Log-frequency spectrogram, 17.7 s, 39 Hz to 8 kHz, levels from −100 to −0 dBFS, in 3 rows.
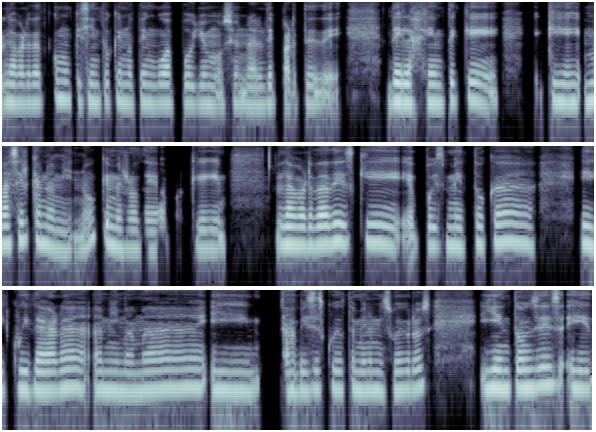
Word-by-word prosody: la 180 0 +1
verdad, 175 0 0
como 200 -3 -3
que 190 - -6
siento 180 0 0
que 190 - -2
no 175 -1 -3
tengo 175 0 0
apoyo 170 -1 -3
emocional 80 - 0
de - - 0
parte 85 - -2
de - - -3 0.4
de 185 0 +6
la 180 -1 +6
gente 175 +2 0
que 180 -5 +3 0.5
que 180 -1 +2
más 195 +2 +5
cercana 210 -4 +1
a - - -4
mí, 155 -2 -6
¿no?, 230 - -4
que 210 - +2
me 175 -2 0
rodea, 165 -1 -4 0.2
porque 165 0 -3 0.5
la 190 -1 +4
verdad 190 +1 +4
es 210 0 +3
que, 205 -3 +1
eh, - - +1
pues 185 -1 -2
me 180 -1 -1
toca, 205 +1 -1 0.4
eh, 195 -3 +1
cuidar 180 -1 +2
a 200 0 +1
a 180 - -1
mi 180 0 -2
mamá 185 +3 -1
y 180 -1 -2 0.3
a 170 - +1
veces 180 +2 +1
cuido 185 -2 -4
también 180 -1 -2
a - - -2
mis 175 -2 0
suegros 185 +4 0 0.5
y 195 +1 +3
entonces, 195 +3 +3
eh, 190 -1 0
185 Hz, 175 wpm, -24 LUFS, 175-195 Hz, 0.5 s, de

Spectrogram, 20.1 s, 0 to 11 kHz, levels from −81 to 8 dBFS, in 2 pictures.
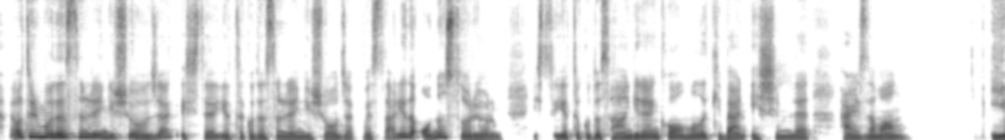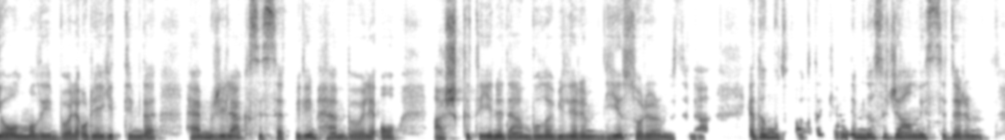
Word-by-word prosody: "Oturma 270 +2 +7
odasının 260 -1 +5
rengi 230 -1 +4
şu 230 0 -1
olacak, 210 +7 -1
işte, 215 0 -5
yatak 200 0 -3
odasının 190 -2 -2
rengi 165 0 -2
şu 170 - -5
olacak." 160 -2 -4
vs. 185 +1 -6
ya 260 +2 +2
da 250 - +3
ona 230 +7 +2
soruyorum. 185 -10 -1 0.3
İşte, 195 - -8
"Yatak 210 +2 -1
odası 210 0 -1
hangi 200 +1 +1
renk 205 +2 0
olmalı 200 0 +1
ki 210 0 -6
ben 185 +2 0
eşimle 190 +1 -3 0.3
her 185 +1 -2
zaman 190 +1 -2 0.8
iyi 190 -1 +5
olmalıyım? 180 -2 +2
Böyle 175 +1 0
oraya 190 +2 +1
gittiğimde 190 0 -1 0.3
hem 200 0 +1
relax 195 +2 0
hissetmeliyim 195 +1 0
hem 195 -1 -3
böyle 185 +1 -1
o 200 0 -1 0.3
aşkı 190 +3 0
t 210 -3 -3
yeniden 195 0 +2
bulabilirim." 190 0 +1
diye 195 +4 +3
soruyorum 175 -7 -1
mesela. 485 - -8 0.5
Ya 205 - +2
da, 220 - +6
"Mutfakta 225 +1 -2
kendimi 225 -1 +1
nasıl 225 +1 +1
canlı 210 -1 +2
hissederim?" 200 -3 -2
195 Hz, 155 wpm, -21 LUFS, 190-215 Hz, 0.8 s, Oturma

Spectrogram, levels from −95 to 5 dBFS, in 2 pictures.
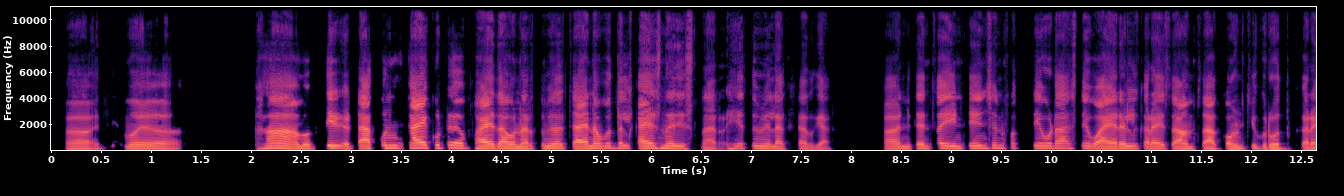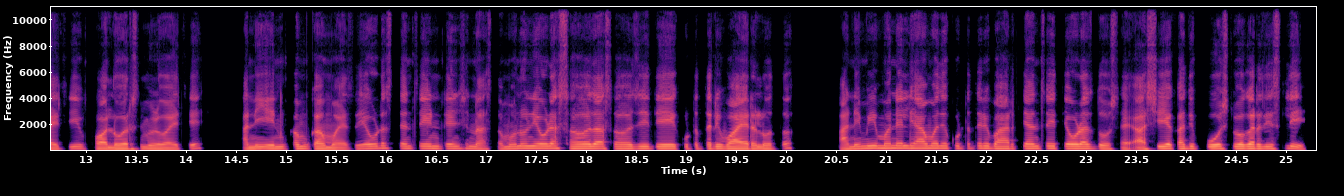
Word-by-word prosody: अ, - - -5 0.6
मग 145 0 +2
अ, 135 -3 0 0.8
हां, 175 -2 +4
मग 150 0 +1
ते 185 -4 +5
टाकून 195 +4 +3
काय 200 +2 +8
कुठे 200 -1 +1
फायदा 170 0 +5
होणार. 150 -5 +3
तुम्हाला 170 0 +1
चायनाबद्दल 180 +3 +3
काहीच 180 +1 +3
नाही 180 -2 +3
दिसणार 130 -8 -4
हे 165 +5 -5
तुम्ही 170 -2 -1
लक्षात 135 0 -4
घ्या. 120 -3 -6 0.6
आणि 140 +1 0
त्यांचा 165 +4 -1
इंटेन्शन 180 +2 -1
फक्त 180 0 -13
एवढाच 180 -1 0
असते 180 +1 -7
व्हायरल 160 +1 +3
करायचं, 150 -1 0
आमच 130 -1 +1
अकाउंटची 130 +2 -1
ग्रोथ 125 -1 +1 0.2
करायची, 120 +4 -2
फॉलोअर्स 125 -1 +1
मिळवायचे 120 +2 -2 0.4
आणि 130 +4 -1
इन्कम 145 +2 -1
कमवायचं. 120 -4 0
एवढंच 165 +3 -2
त्यांचं 165 -1 -5
इंटेन्शन 160 -2 -2
असतं 130 0 -7
म्हणून 165 +5 0
एवढ्या 170 0 +2
सहजासहजी 160 -2 +1
ते 145 0 +3
कुठेतरी 145 +1 -3
व्हायरल 135 -1 +2
होतं 125 +7 -4 0.5
आणि 140 +5 -1
मी 180 - +2
म्हणेल 180 0 0
यामध्ये 175 0 +1
कुठेतरी 175 0 -5
भारतीयांचाही 165 +2 -1
तेवढाच 160 -1 +3
दोष 125 -4 -2
आहे. 115 -1 -4
अशी 120 +5 0
एखादी 155 +1 0
पोस्ट 150 +1 +2
वगैरे 155 0 +5
दिसली, 150 -1 -2
155 Hz, 145 wpm, -24 LUFS, 135-170 Hz, 0.8 s, काय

